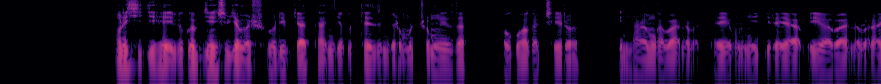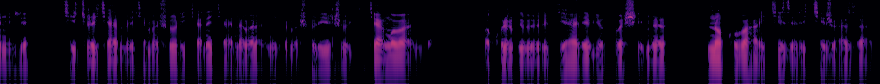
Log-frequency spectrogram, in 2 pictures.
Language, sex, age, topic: Kinyarwanda, male, 25-35, education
